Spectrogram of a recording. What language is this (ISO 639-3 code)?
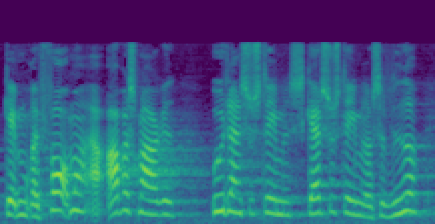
dan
